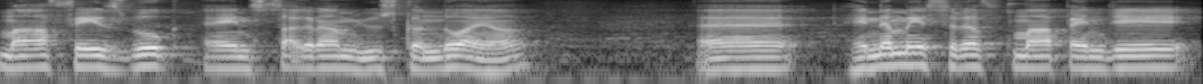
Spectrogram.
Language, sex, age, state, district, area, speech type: Sindhi, male, 30-45, Gujarat, Surat, urban, spontaneous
